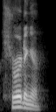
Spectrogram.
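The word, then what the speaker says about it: Schrödinger: And I always pronounce that Schrodinger when I read it, but I believe it's pronounced Schrodinger. I'm not sure. – Schrodinger in German.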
